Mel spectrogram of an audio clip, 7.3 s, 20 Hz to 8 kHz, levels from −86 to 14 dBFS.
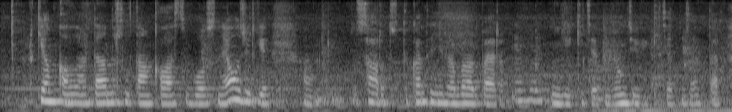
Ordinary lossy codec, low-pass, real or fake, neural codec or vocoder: none; none; real; none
